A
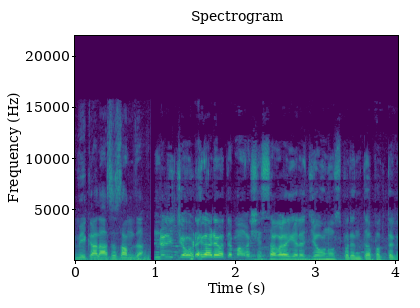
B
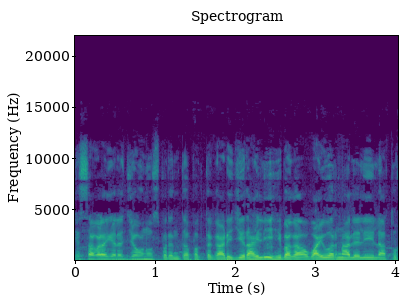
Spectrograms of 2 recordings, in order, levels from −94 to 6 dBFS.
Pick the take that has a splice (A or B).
A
